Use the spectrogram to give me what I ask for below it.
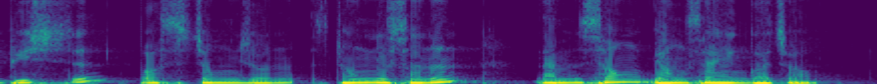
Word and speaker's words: bus: 뮤스, 부스가 아니고 버스도 아니고 뷔스라고 읽어야 된다. S도 발음한다.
